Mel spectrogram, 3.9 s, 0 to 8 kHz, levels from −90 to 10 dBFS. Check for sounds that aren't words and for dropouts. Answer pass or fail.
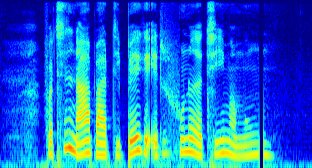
fail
